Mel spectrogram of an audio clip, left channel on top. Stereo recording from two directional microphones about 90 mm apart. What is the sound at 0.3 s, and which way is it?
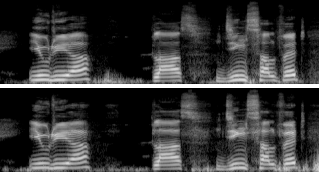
Speech, 70° left (ahead or behind).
